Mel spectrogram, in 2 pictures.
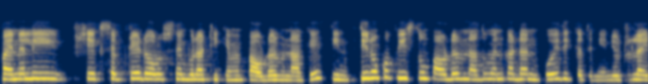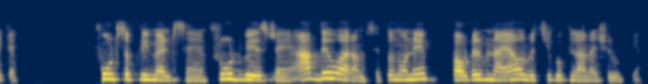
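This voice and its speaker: A woman's voice: a little high, fairly quick, dry recording. A woman who sells supplements gives a motivational talk about her experiences, telling stories in a chatty way and mixing in English words. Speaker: distributor sharing her experiences. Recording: dull, dry recording.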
